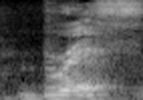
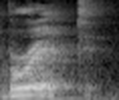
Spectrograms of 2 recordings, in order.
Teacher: there are Jews who they take the T sound on the end and put an S sound I'm wondering if that's why bris is actually from Brit breit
